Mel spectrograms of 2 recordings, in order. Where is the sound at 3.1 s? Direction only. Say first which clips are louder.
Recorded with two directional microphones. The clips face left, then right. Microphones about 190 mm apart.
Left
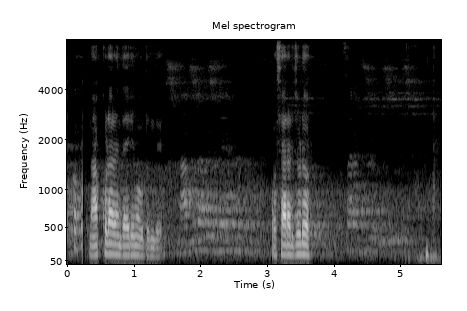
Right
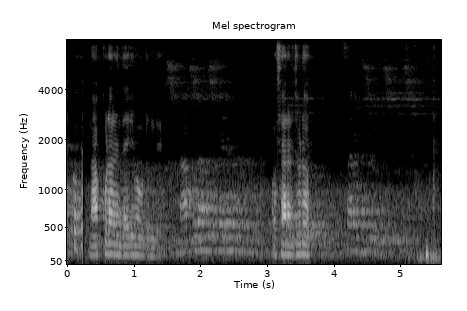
Left 7 dB; 40° left (ahead or behind).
